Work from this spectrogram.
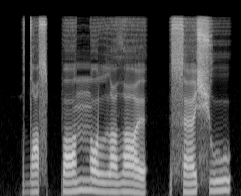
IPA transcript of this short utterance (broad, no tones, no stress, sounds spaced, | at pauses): dˤ æ sˤ pː ɒ nː ɔ lː i ðˤ ɛ | s æ ɕ u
